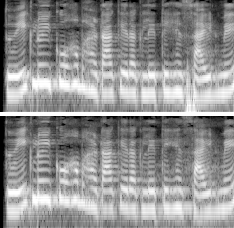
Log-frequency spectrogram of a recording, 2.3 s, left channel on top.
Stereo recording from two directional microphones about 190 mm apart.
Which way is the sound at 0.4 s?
25° left (ahead or behind).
